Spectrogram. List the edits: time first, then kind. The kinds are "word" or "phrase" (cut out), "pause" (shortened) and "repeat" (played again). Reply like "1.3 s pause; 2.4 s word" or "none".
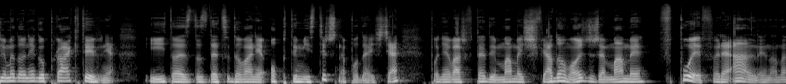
none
